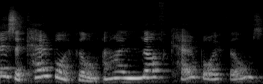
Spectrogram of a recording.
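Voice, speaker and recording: A female-sounding, high-pitched put-on character voice. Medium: read story.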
